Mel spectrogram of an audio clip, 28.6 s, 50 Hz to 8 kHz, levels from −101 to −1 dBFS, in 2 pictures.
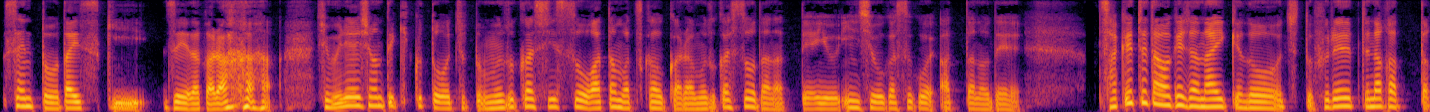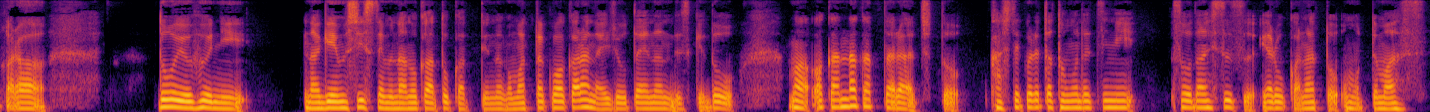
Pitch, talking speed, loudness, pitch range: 170 Hz, 340 characters per minute, -20 LUFS, 155-190 Hz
